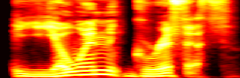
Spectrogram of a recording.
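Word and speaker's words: Ioan Gruffudd: Uh Eon. Uh, yeah. I have to always have to look up how to say this guy's name because it's uh Welsh, I think, but it's Yoan Griffith.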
